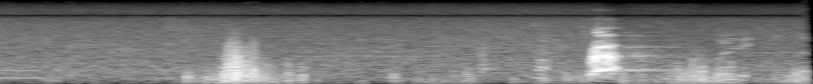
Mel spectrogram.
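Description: A dog barking twice: one bark about a second in and a louder, sharper one about three seconds in.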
